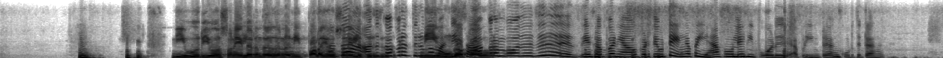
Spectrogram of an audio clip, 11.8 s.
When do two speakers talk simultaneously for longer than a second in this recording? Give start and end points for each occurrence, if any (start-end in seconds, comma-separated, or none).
4.1-6.1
